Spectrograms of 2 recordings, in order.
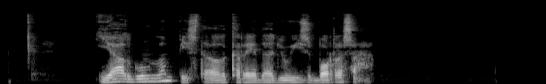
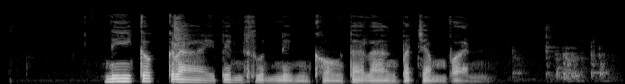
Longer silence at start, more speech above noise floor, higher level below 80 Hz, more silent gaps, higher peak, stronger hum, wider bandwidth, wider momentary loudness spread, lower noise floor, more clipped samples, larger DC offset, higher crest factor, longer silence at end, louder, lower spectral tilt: second, 0.25 s vs 1.05 s; first, 47 dB vs 43 dB; about the same, -52 dBFS vs -50 dBFS; neither; about the same, -2 dBFS vs 0 dBFS; neither; about the same, 11.5 kHz vs 11.5 kHz; about the same, 18 LU vs 20 LU; first, -68 dBFS vs -64 dBFS; neither; neither; about the same, 22 dB vs 22 dB; first, 1.75 s vs 0.2 s; about the same, -22 LUFS vs -21 LUFS; second, -5 dB/octave vs -7 dB/octave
